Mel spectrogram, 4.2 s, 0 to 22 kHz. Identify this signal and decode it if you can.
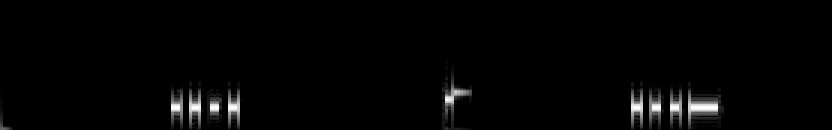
Morse code, heard as a keyed tone, about 25 wpm, 700 Hz. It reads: H V
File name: Single-Letter-Number-25wpm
